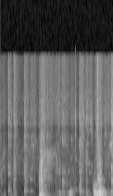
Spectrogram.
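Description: Scattered light clicks and scrapes of cooking utensils, with one louder knock a little under a second in.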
